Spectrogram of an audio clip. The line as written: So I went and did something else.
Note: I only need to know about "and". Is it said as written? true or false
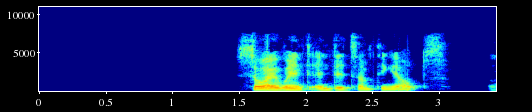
true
